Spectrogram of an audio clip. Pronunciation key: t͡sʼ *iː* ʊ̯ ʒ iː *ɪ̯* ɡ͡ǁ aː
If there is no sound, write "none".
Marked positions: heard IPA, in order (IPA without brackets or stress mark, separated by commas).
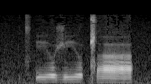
iː, ʊ̯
